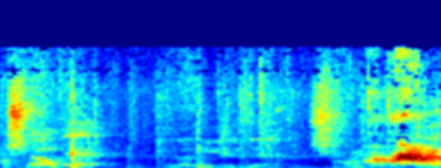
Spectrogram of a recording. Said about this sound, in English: Wow, you got one of those tiny yip-yip dogs. She's awesome, though.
